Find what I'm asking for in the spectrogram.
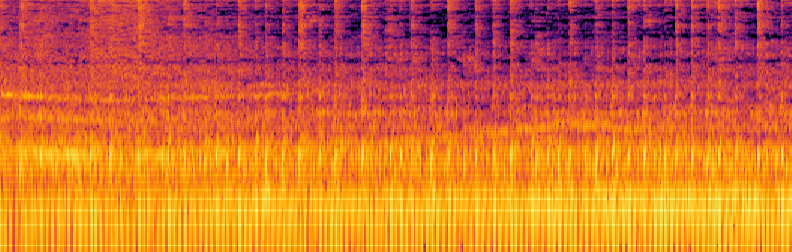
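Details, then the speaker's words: Yamaha RX King single-cylinder two-stroke running with a steady rough, raspy snore under a fast even clatter; snoring engine noise, carburetor noted slightly wet, cause not pinned down. "Oke, langsung saja kita hidupin ya. Oke, ini adalah suara ngorok Ereking aja ya, Lux Mame ya."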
